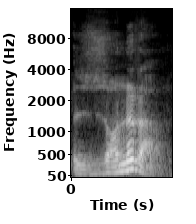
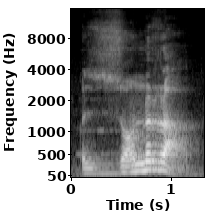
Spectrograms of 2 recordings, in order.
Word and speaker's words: genre: it sometimes you know very often people take it as one syllable which is wrong there are two syllables here we we pronounce it like genre genre genre genre so there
